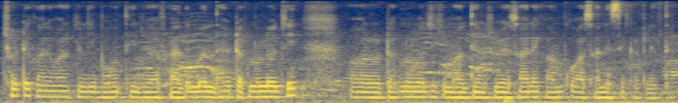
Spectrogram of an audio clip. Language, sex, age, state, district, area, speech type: Urdu, male, 18-30, Bihar, Darbhanga, rural, spontaneous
